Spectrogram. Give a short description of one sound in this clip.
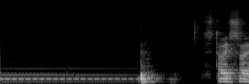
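A guitar chord rings out and is cut short.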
